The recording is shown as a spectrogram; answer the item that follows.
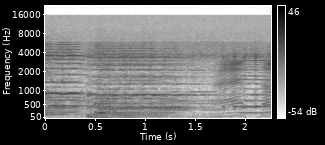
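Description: Orchestral music with bowed strings and a violin carrying the melody. Near the end the accompaniment thins and a voice comes in, singing with a wide vibrato.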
